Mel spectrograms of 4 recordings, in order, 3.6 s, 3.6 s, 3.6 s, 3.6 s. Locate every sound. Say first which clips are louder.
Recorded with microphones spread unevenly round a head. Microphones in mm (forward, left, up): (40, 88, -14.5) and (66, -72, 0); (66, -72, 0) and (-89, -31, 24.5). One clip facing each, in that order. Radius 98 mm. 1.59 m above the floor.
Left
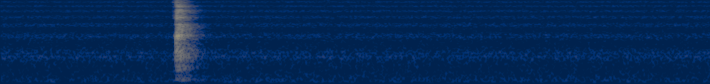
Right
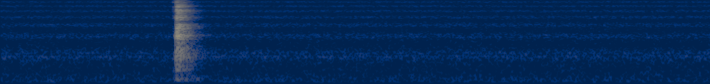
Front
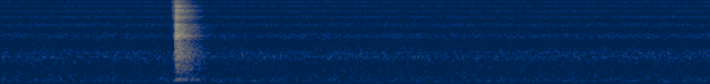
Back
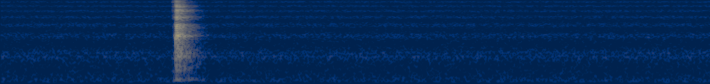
0.9 s a finger snap: even, back 1 dB; 155° right, 1.0 m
